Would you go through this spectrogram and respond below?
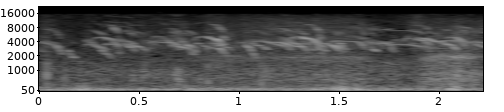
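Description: A brood of chicks keeps up a continuous flurry of thin, high peeps, fairly quiet and close, over low rustling movement.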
